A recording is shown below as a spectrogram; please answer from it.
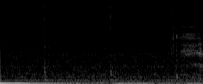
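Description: A few faint clicks, two of them about a second in, over a deep hum that fades away in the first half second.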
